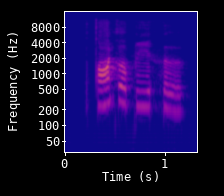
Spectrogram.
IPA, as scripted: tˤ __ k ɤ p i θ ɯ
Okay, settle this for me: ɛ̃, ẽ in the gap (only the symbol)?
ɛ̃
